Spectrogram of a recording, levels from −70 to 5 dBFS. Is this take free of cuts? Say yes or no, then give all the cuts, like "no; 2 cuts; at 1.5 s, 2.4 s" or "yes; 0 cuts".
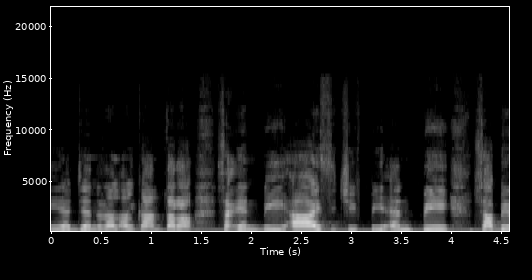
yes; 0 cuts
